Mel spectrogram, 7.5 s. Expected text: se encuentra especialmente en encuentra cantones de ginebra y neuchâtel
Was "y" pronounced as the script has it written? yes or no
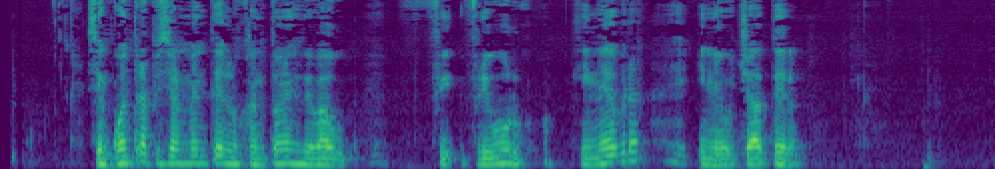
yes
